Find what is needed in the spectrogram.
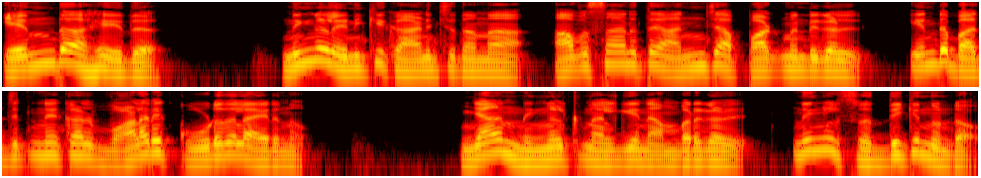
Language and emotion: Malayalam, angry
